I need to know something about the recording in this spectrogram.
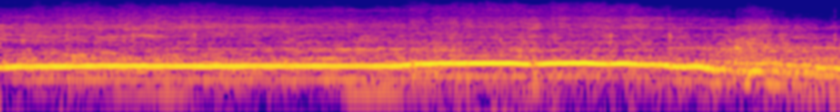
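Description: Live rock and roll band with electric guitars and drums holding one long note to close a song: the note slides up at the start, rises a step about halfway and slides down near the end.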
